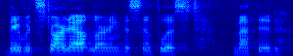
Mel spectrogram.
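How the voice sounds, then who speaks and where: A middle-aged man with an American accent and a fairly high voice that stays very even. He explains things patiently, in measured steps, in a conversational interview style. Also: low-quality recording. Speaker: bell ringer giving a tour. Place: large indoor tower room. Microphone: clip-on mic on the chest.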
